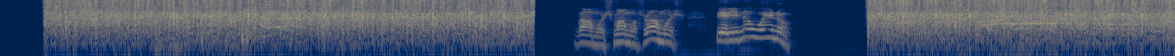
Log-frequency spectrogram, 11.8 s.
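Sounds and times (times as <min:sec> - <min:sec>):
audience applause: 0:00.4 - 0:05.4, 0:08.7 - 0:11.7
speech: 0:05.8 - 0:08.0.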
